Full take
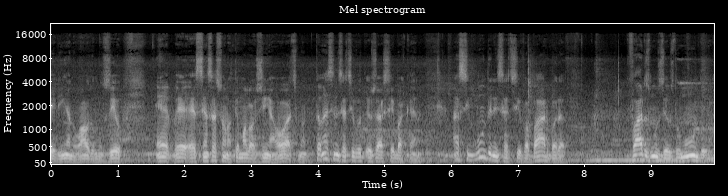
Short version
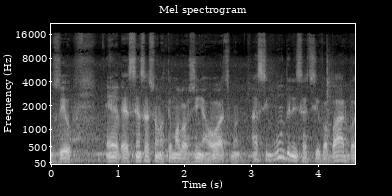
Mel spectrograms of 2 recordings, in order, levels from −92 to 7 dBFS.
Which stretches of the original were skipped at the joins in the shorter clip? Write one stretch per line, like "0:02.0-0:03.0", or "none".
0:01.8-0:02.1
0:04.0-0:06.0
